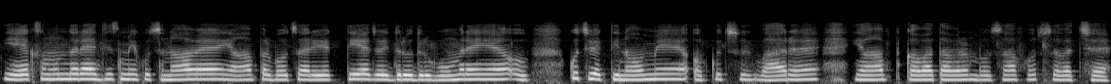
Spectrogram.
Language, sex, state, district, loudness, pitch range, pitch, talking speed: Marwari, female, Rajasthan, Churu, -14 LUFS, 215-235 Hz, 220 Hz, 205 wpm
